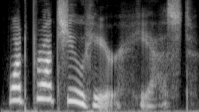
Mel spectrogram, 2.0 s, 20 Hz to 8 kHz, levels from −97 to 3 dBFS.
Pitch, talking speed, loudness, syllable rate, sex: 275 Hz, 180 wpm, -18 LUFS, 4.4 syllables/s, female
